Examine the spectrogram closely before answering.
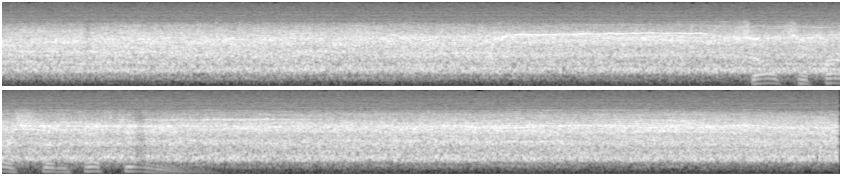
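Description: A large crowd roars steadily outdoors.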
